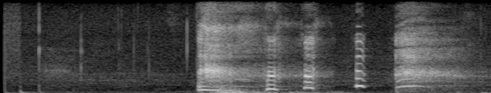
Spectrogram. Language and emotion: Russian, positive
